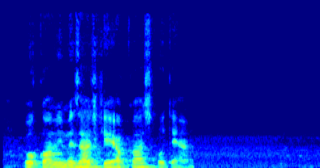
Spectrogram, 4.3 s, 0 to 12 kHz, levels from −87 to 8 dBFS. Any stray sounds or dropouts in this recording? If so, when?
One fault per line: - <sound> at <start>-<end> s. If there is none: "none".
none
